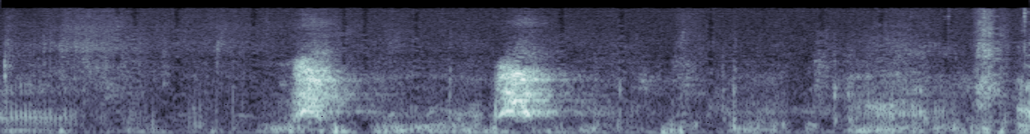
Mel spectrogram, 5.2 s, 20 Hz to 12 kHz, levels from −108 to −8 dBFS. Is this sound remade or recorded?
remade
